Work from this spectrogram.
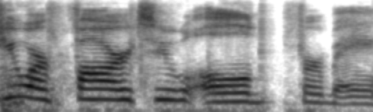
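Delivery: slow, disgruntled, grumbling voice. Voicing a character in a game scene: grumbling. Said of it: "She grumbles and she goes".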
